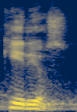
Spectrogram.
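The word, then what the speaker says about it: κύριος: la pantalla verdad es Sun y kirios curios según es pronuncia kirios dos palabras Sun y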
